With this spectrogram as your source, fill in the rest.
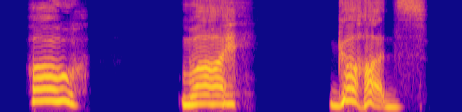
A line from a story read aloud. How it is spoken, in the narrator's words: she wheezed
